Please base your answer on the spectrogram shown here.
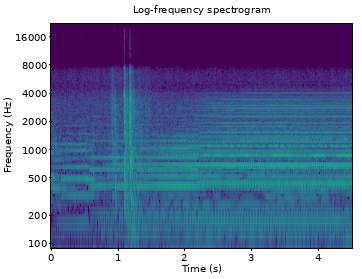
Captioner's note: door Closes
